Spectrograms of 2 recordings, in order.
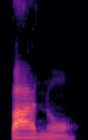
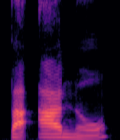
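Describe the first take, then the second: First: The two middle vowels merge into one. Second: The two middle vowels are said separately. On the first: "when speaking quickly, Filipinos just say pano" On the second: "When there are two vowels together, you say them separately"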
